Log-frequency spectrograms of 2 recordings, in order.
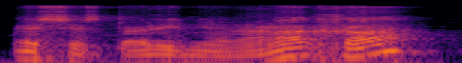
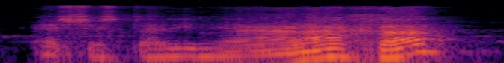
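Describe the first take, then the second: First: Said in the usual way. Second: "naranja" lifted higher with a rising end; emphatic repeat. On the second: Shown as a demonstration.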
